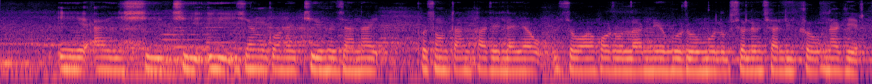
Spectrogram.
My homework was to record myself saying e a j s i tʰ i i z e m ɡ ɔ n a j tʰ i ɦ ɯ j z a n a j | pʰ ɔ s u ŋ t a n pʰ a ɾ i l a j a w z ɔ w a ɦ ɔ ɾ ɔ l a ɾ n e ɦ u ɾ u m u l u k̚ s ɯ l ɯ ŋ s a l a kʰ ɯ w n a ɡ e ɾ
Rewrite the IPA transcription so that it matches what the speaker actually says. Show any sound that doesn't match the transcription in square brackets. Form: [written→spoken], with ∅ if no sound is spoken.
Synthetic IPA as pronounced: e a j s i tʰ i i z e [m→ŋ] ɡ ɔ n a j tʰ i ɦ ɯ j z a n a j | pʰ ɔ s [u→ɔ] ŋ t a n pʰ a ɾ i l a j a w z ɔ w a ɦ ɔ ɾ ɔ l a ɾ n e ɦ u ɾ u m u l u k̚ s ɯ l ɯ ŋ s a l [a→i] kʰ ɯ w n a ɡ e ɾ

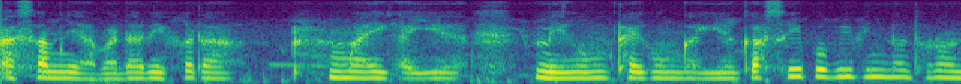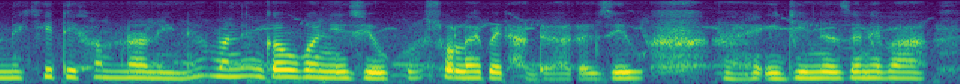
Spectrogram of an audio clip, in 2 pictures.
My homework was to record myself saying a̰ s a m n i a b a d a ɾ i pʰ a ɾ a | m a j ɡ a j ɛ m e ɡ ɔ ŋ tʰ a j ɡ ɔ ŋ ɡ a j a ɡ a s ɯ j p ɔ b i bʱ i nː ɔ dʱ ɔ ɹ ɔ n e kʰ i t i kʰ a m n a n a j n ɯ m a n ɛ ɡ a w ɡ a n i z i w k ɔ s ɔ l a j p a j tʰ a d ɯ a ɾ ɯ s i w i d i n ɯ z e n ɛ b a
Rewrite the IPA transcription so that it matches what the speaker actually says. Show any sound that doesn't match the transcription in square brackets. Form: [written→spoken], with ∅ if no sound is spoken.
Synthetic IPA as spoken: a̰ s a m n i a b a d a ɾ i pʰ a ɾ a | m a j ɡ a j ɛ m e ɡ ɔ ŋ tʰ a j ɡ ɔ ŋ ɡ a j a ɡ a s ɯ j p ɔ b i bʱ i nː ɔ dʱ ɔ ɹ ɔ n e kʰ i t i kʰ a m n a n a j n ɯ m a n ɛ ɡ a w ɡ a n i z i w k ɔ s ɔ l a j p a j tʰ a d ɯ a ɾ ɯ [s→z] i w i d i n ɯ z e n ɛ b a

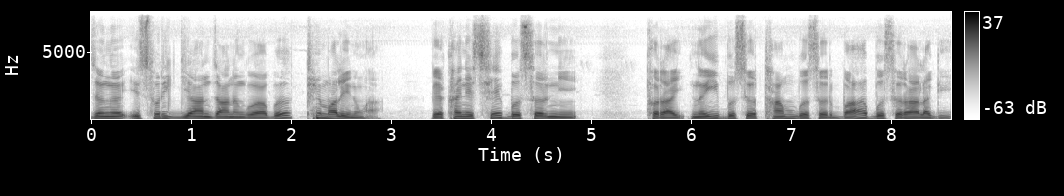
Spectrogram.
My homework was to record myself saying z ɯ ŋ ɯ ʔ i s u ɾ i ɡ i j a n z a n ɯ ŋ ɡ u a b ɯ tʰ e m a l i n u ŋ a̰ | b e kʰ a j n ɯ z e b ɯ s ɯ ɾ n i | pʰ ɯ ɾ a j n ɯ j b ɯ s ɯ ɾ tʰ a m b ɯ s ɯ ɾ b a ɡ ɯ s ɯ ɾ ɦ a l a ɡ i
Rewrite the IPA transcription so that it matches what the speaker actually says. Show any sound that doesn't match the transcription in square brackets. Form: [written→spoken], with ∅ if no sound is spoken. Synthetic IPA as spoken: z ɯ ŋ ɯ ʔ i s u ɾ i ɡ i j a n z a n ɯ ŋ ɡ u a b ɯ tʰ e m a l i n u ŋ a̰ | b e kʰ a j n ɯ [z→s] e b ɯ s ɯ ɾ n i | pʰ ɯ ɾ a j n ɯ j b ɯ s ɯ ɾ tʰ a m b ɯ s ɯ ɾ b a [ɡ→b] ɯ s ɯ ɾ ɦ a l a ɡ i

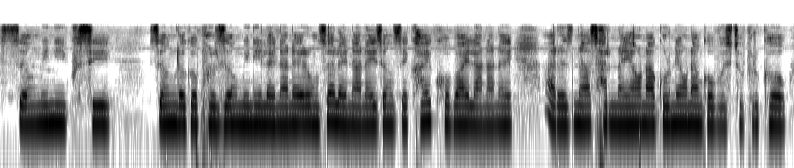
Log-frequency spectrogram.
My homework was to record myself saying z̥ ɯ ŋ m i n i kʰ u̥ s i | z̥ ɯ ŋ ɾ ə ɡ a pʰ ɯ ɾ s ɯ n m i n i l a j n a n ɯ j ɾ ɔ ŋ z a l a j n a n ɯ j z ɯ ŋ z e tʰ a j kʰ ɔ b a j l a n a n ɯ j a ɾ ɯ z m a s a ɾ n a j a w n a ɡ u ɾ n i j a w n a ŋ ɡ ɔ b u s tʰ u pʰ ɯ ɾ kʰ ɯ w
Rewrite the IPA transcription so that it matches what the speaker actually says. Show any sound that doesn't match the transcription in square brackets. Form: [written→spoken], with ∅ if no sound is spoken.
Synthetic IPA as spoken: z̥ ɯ ŋ m i n i kʰ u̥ s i | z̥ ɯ ŋ [ɾ→l] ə ɡ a pʰ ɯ ɾ [s→z] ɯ [n→ŋ] m i n i l a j n a n ɯ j ɾ ɔ ŋ z a l a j n a n ɯ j z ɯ ŋ z e [tʰ→kʰ] a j kʰ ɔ b a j l a n a n ɯ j a ɾ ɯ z [m→n] a s a ɾ n a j a w n a ɡ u ɾ n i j a w n a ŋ ɡ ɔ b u s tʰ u pʰ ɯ ɾ kʰ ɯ w

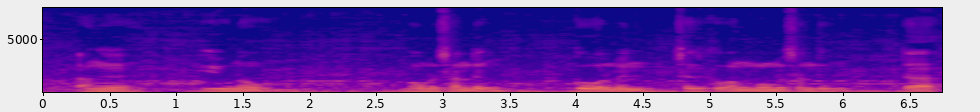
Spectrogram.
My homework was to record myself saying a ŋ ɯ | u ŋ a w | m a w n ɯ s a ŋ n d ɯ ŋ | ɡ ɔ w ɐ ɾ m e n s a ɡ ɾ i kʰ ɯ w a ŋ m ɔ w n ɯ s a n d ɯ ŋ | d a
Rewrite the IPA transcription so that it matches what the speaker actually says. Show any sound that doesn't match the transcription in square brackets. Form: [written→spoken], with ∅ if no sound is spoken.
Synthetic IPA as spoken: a ŋ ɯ | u [ŋ→n] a w | m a w n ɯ s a [ŋ→∅] n d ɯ ŋ | ɡ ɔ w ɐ ɾ m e n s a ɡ ɾ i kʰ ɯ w a ŋ m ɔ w n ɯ s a n d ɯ ŋ | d a

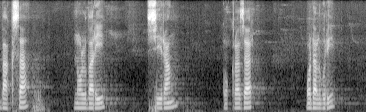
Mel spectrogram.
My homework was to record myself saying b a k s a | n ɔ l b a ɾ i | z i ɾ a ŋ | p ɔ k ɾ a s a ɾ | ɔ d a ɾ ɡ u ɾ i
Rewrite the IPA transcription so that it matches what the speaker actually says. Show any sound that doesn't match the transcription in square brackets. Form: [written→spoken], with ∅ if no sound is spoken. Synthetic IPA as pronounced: b a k s a | n ɔ l b a ɾ i | [z→s] i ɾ a ŋ | [p→k] ɔ k ɾ a [s→z] a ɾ | ɔ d a [ɾ→l] ɡ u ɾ i

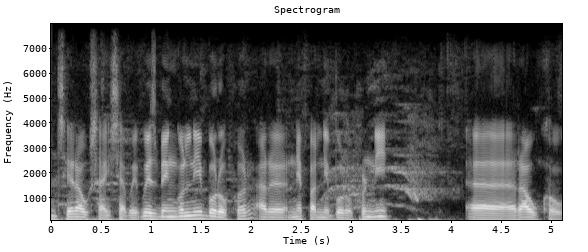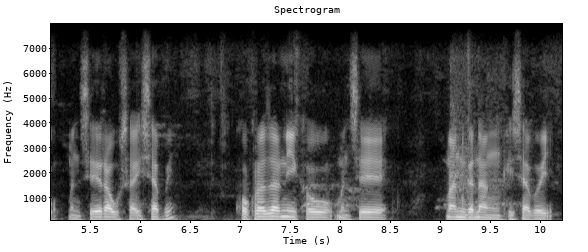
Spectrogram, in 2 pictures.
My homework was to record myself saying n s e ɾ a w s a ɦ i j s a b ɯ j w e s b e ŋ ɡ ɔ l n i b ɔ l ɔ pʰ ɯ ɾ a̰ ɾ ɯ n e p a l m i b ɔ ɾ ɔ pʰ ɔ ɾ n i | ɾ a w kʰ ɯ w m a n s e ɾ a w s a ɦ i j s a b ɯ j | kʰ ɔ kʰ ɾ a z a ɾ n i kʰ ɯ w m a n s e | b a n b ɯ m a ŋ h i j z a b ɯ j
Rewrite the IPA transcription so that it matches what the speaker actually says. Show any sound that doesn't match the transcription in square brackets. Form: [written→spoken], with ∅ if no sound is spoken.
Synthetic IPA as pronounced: n s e ɾ a w s a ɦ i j s a b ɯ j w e s b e ŋ ɡ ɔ l n i b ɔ [l→ɾ] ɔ pʰ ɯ ɾ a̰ ɾ ɯ n e p a l [m→n] i b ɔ ɾ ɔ pʰ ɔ ɾ n i | ɾ a w kʰ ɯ w m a n s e ɾ a w s a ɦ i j s a b ɯ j | kʰ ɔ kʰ ɾ a z a ɾ n i kʰ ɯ w m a n s e | [b→m] a n [b→ɡ] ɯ [m→n] a ŋ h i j [z→s] a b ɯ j

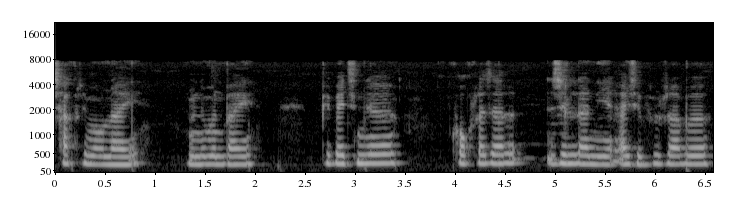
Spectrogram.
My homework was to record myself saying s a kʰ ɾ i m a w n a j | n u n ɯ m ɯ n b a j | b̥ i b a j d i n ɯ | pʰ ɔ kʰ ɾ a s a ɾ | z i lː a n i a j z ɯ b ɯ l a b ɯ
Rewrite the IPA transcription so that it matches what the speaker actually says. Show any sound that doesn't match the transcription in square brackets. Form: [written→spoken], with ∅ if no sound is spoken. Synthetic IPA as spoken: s a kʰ ɾ i m a w n a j | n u n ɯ m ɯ n b a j | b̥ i b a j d i n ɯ | [pʰ→kʰ] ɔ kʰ ɾ a [s→z] a ɾ | z i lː a n i a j z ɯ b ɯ [l→ɾ] a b ɯ

